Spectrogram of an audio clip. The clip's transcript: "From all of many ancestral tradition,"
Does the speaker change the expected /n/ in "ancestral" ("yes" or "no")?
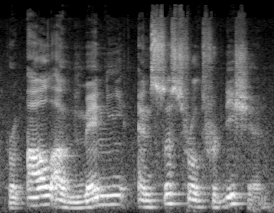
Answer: no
